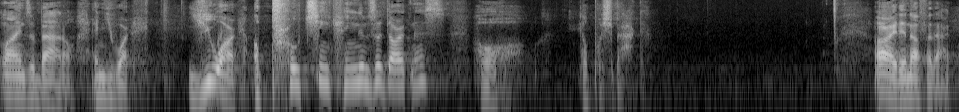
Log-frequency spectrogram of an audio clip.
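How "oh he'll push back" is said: soft, unvoiced menace; ominous whisper. Preacher warning that darkness will push back in a whisper. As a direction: breathe it like a threat.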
